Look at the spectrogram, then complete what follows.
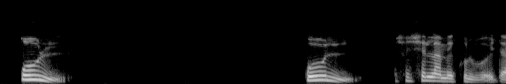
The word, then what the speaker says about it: قل: আচ্ছা কাউসার ভাই, উম, প্রথমত হলো এই কফের উচ্চারণটাকে একেবারে ঠোঁট গোল করে কুল, কুল, শেষের লামে খুলবো, এটা আলাদা বিষয়।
